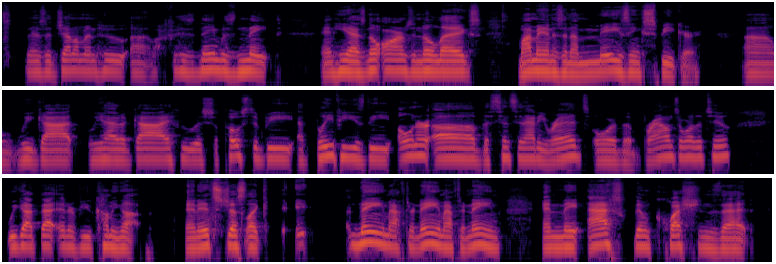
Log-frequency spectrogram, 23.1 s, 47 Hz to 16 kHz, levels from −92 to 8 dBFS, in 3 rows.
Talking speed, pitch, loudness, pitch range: 190 wpm, 140 Hz, -41 LUFS, 130-150 Hz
